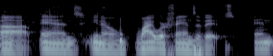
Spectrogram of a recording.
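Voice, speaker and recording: Heard on a very clean recording with a silent background, a man with an American accent speaks in a normal speaking voice at a fairly low pitch with ordinary pitch variation. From Chicago. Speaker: podcast host. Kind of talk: casual chat.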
